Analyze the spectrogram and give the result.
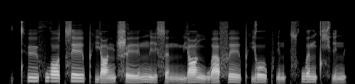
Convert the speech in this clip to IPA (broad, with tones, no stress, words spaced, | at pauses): t̪ʰy˥fwɔ˥t͡se˥ɪ̯ pʰjɑ˧˥ŋʂe˧˥ɪ̯n̪i˧˥sə̰˨˩n mjɑ˥˩ŋwä˥ fe˥˧ɪ̯pʰjo˥˩ʊ̯pʰi˩n t͡sʰwə˥˩nt͡ɕʰi˩n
